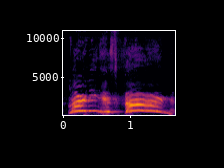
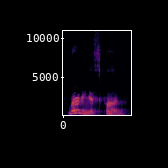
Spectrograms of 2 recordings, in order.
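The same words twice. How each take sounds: First: It is said with strong feeling and lively pitch. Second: It is said flatly, with an even pitch. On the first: It is an exclamation full of emotion. "Now I didn't say" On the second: It is just a plain statement. "I didn't say this with a lot of feeling and emotion, my voice just kind of stayed about the same"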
